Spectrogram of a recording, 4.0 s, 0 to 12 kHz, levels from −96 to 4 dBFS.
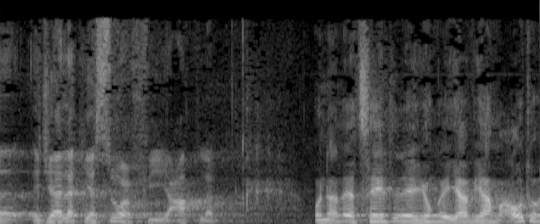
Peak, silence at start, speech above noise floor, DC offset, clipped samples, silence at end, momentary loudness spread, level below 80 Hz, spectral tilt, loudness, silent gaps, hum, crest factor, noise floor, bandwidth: -10 dBFS; 0 s; 24 dB; under 0.1%; under 0.1%; 0 s; 16 LU; -72 dBFS; -5 dB/octave; -29 LUFS; none; none; 20 dB; -53 dBFS; 11.5 kHz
